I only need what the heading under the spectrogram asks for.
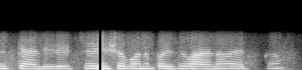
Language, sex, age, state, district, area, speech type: Marathi, female, 18-30, Maharashtra, Nagpur, urban, conversation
